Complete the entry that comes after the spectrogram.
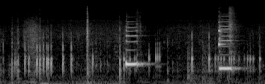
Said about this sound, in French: Ah mais c'est l'ami Léonard Léonard Solomon et son majestueux bellophone. la la la la la la. Le bellophone, c'est un instrument entièrement bricolé par Léonard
